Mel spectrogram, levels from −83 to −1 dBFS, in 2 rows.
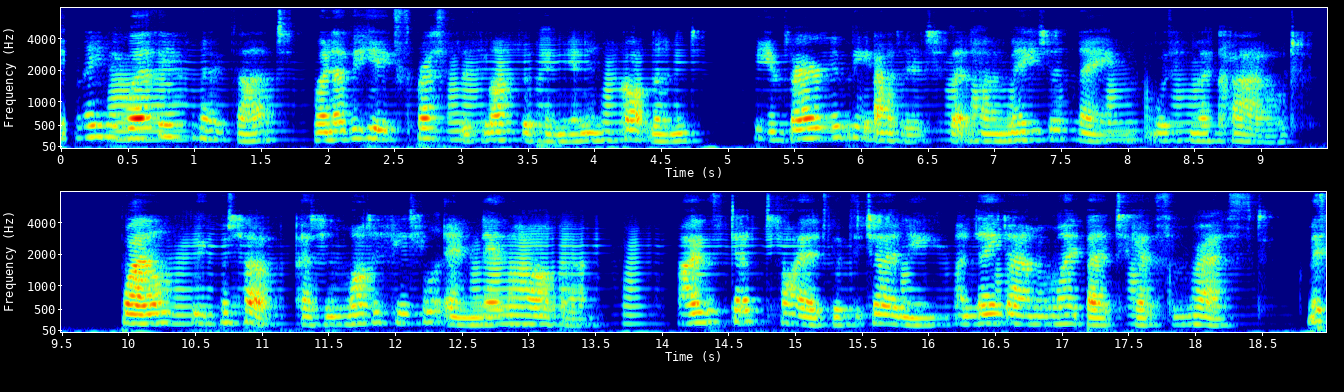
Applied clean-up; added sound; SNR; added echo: neural mask model DeepFilterNet 3.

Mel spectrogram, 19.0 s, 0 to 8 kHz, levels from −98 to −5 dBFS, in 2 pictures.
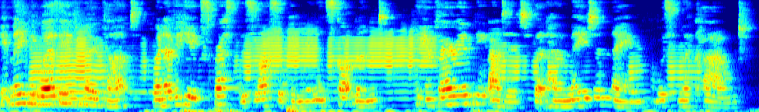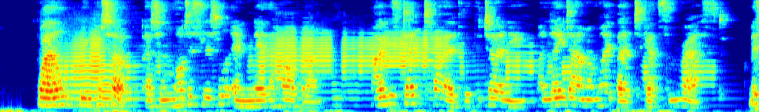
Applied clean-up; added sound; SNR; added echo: classical method WPE with log-MMSE.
